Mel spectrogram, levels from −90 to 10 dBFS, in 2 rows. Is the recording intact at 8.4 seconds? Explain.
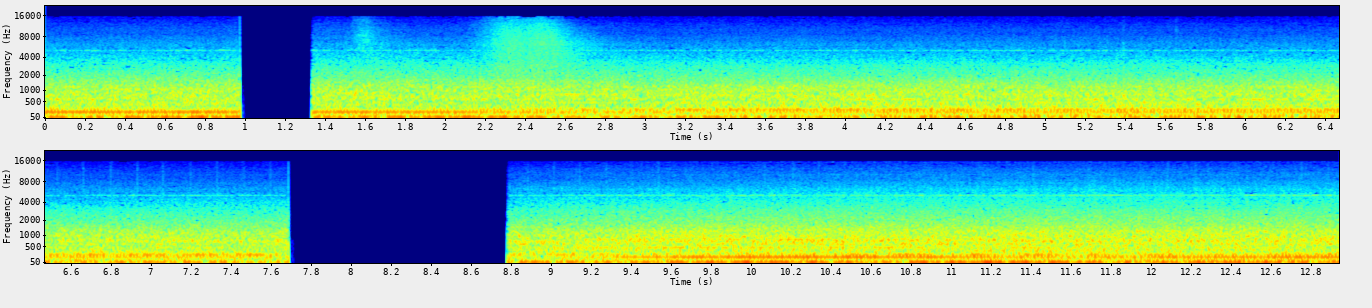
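No. At 8.4 s the stream connection has dropped, and the player is reconnecting and starting a fresh decoder mid-stream. This stream reconnect leaves a silence from 7.69 to 8.79 s, about 1.09 s. The sound then resumes roughly 0.7 s further along, so that stretch is skipped.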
